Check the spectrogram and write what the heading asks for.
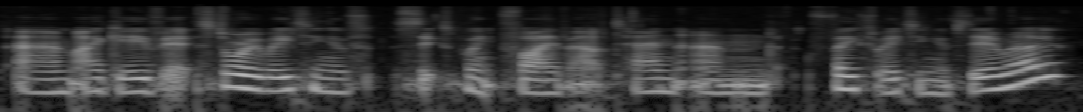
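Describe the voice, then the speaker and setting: A woman talking casually about books she has read, with frequent ums and restarts. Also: on the low side. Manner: chatty, many ums and restarts. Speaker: book reviewer. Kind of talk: casual book review vlog.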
